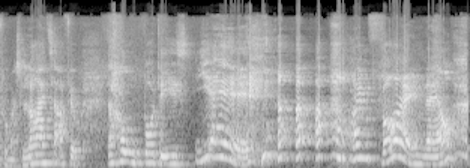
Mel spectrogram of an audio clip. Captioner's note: laughs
